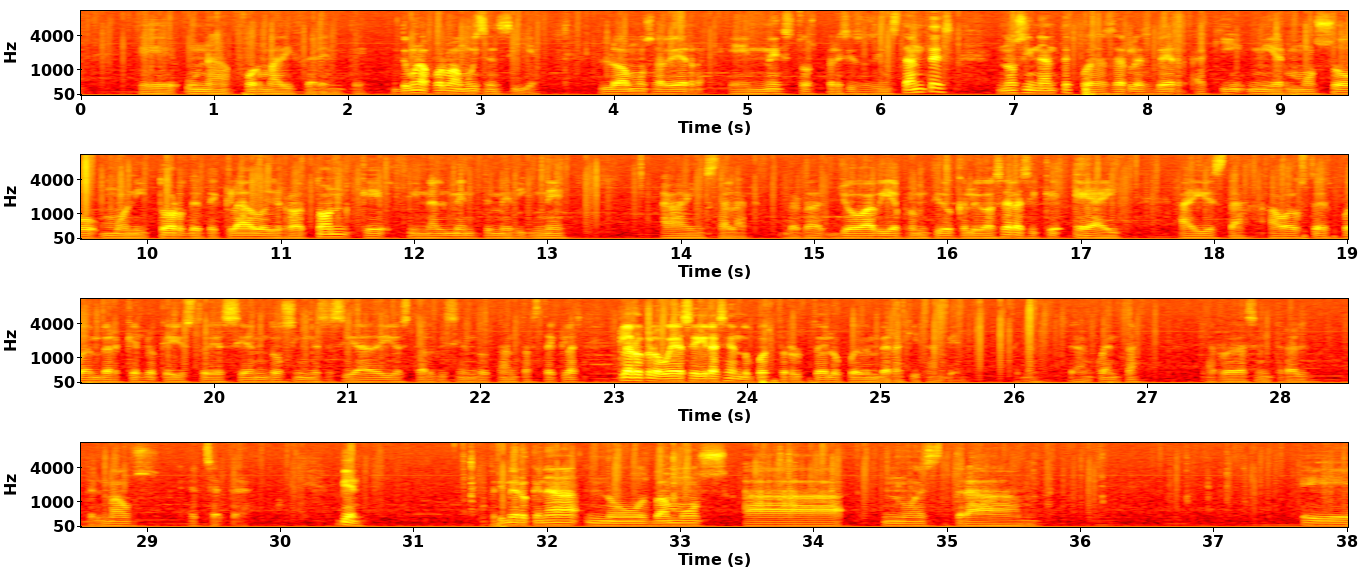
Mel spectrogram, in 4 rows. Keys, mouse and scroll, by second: 25.3-31.0 middle drag, 31.6 KP_1, 33.0-37.2 typing.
